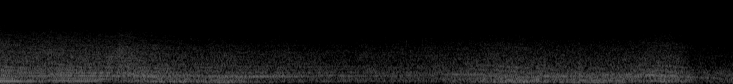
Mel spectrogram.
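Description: Several V8 racing cars in a sim racing game circulate close together at Mid-Ohio, their engines forming a continuous droning roar with shifting pitch that stays steady before dropping slightly near the end.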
